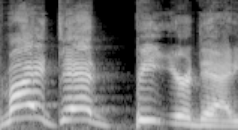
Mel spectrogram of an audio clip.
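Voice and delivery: acted, very high, slow, drawn-out, indignant outraged tone. Retelling a wrestler's interview line, imitating an outraged rant. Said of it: "Perfect's even more outraged".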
